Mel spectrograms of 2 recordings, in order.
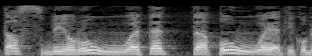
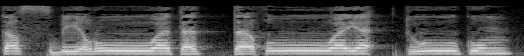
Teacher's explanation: لا تدغم الواو المدية فيما بعدها · Shown in: second take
